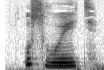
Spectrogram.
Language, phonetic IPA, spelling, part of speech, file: Russian, [ʊsˈvoɪtʲ], усвоить, verb, Ru-усвоить.ogg
- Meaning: 1. to master, to learn 2. to adopt (a habit or custom) 3. to digest, to assimilate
